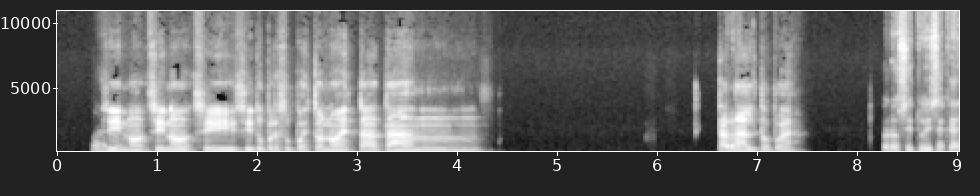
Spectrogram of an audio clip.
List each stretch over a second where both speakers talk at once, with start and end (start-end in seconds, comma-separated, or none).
none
